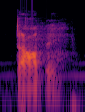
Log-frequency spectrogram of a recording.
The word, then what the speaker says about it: Derby: Derby.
